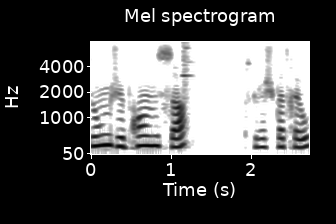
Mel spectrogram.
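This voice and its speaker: The sound is dry and close, with no echo. The intonation stays fairly even. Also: woman. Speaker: gaming youtuber. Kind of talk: let's play commentary. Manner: loud; hesitant, many fillers.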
